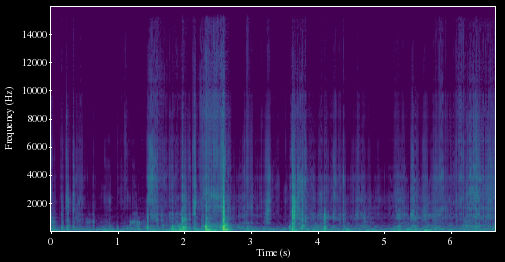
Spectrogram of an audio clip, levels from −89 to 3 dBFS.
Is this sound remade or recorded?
remade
